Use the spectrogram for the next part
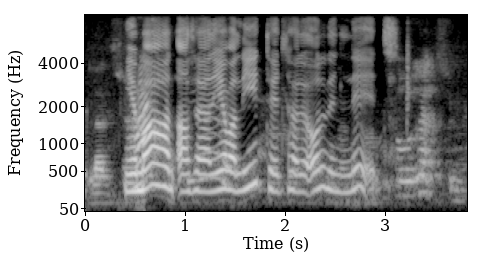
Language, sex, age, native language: Icelandic, male, 14, Icelandic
